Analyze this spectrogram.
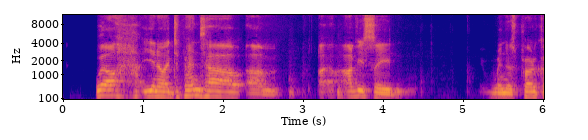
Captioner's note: sighs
